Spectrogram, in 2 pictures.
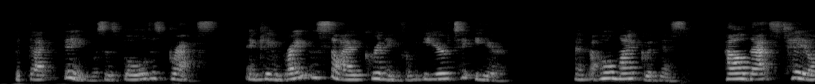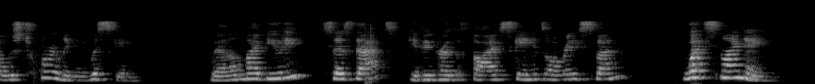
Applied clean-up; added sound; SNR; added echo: neural mask model DeepFilterNet 3.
